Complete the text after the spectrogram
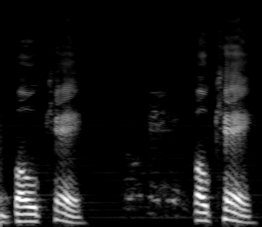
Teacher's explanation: we don't pronounce the T we just say bouquet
